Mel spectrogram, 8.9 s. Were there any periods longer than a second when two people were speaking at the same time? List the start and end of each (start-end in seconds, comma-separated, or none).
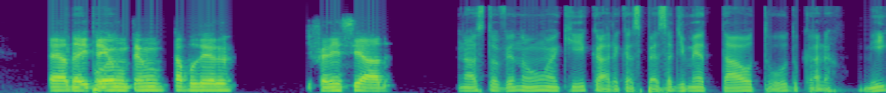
none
